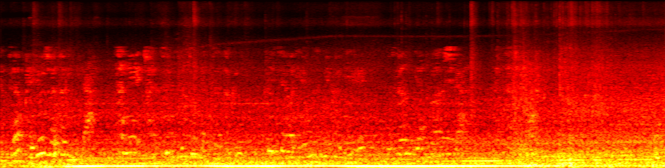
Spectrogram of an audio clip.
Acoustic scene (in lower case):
bus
